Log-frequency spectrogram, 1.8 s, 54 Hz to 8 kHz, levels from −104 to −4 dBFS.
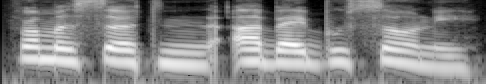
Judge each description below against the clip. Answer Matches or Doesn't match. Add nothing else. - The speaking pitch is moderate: Doesn't match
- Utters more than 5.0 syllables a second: Matches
